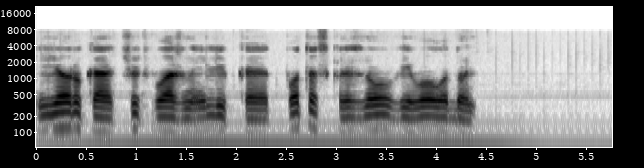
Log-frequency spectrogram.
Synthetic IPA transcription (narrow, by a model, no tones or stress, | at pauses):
jɪjoɾʊkat͡ɕutʲvlˠaʐnəilʲip̚kəjəɐt̪̚pot̪əsklʲɪznulˠvjɪvolˠɐd̪onʲ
